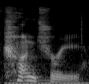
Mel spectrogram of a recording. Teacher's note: The U isn't pronounced because there's an R. The C is aspirated, which aspiration is a little puff of air like like how you'd say in country, like you hear the C.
